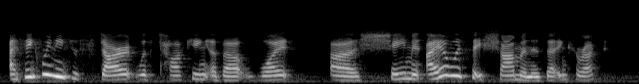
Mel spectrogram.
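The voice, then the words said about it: Speaks with a noticeable accent. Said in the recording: “it's the way you say it, it's your accent”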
